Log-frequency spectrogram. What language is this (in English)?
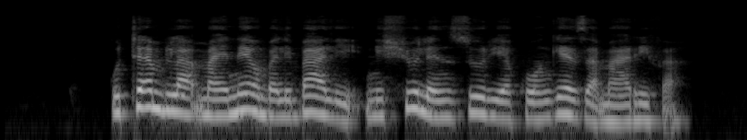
Swahili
